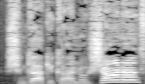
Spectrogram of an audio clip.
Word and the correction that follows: Shakugan no Shana: Shakugan no Shana. – Whatever. How do you say it? – Shakugan no Shana.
